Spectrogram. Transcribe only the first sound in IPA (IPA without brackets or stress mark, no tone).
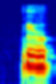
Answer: ɾʲ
